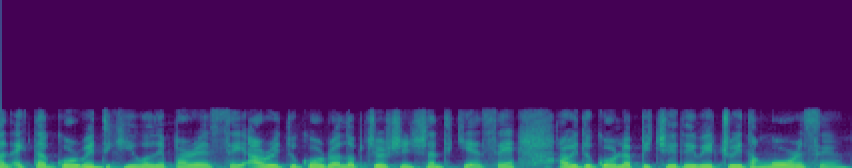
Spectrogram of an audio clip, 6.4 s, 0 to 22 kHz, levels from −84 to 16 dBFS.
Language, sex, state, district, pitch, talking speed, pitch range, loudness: Nagamese, female, Nagaland, Dimapur, 215 Hz, 215 wpm, 200-235 Hz, -13 LUFS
